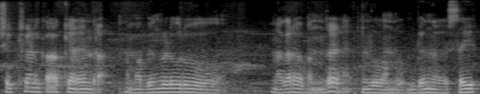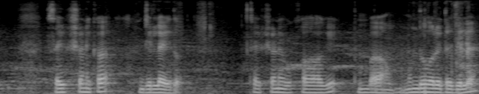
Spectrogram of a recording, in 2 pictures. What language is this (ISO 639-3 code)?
kan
